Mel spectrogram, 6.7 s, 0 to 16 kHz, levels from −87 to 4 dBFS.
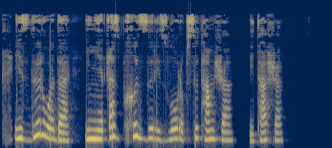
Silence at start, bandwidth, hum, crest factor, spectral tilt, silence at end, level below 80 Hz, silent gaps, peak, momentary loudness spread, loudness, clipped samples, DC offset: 0.05 s; 11.5 kHz; none; 16 dB; -3 dB/octave; 1 s; -56 dBFS; 4.87-4.98 s; 0 dBFS; 15 LU; -15 LUFS; under 0.1%; under 0.1%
